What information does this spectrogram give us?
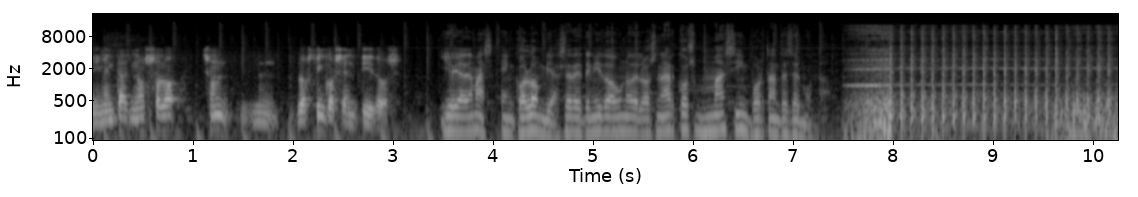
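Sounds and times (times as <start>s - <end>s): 
speech: 0.0s - 7.9s
machine gun fire from a helicopter: 8.0s - 10.2s.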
